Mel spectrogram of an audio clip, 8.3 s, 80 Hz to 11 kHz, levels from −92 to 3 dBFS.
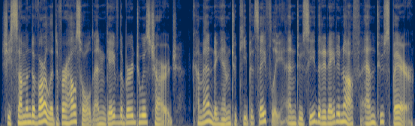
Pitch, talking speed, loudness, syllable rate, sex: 160 Hz, 215 wpm, -17 LUFS, 5.4 syllables/s, male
